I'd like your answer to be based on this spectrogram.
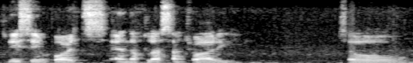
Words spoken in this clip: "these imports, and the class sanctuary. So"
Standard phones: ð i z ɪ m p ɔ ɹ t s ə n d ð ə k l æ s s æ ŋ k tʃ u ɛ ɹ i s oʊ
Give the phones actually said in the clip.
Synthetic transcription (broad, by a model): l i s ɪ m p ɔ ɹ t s ə n d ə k l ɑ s s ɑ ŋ tʃ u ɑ ɹ i s oʊ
